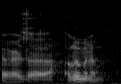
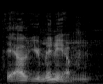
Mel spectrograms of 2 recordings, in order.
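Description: First: The word is said the American way. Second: The word is said the British way.

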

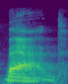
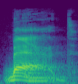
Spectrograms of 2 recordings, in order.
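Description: Both takes have the same delivery.

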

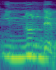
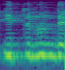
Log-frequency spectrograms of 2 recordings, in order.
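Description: First: The first syllable ends in an n sound. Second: The first syllable ends in a t sound. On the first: The speaker calls it right. "इसको आपने इन नुंदे पढ़ना है" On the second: The speaker calls it wrong. "ये इत नुंदे नहीं पढ़ा जाएगा"

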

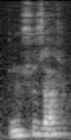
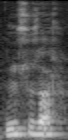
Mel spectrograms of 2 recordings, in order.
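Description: The two takes are said the same way.

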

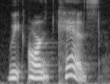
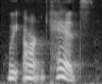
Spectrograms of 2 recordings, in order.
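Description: Both takes have the same delivery.

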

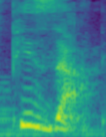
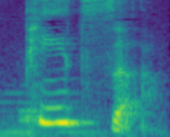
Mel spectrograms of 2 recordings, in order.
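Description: First: The middle consonant is a plain z sound. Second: The middle consonant is a ts sound. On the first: The speaker calls it wrong. "it is not pizza" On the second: The speaker calls it right. "It actually is pizza"

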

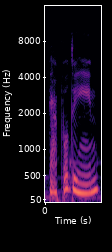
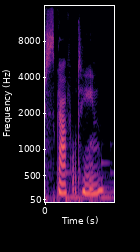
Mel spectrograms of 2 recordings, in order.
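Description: First: The middle consonant sounds like a D. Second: The middle consonant sounds like a T. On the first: The speaker calls it right. "really it's with a D" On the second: The speaker calls it wrong. "I just said that with a T"

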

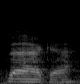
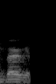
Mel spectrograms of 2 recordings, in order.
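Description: First: It is said in a British accent. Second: It is said in an American accent.

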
